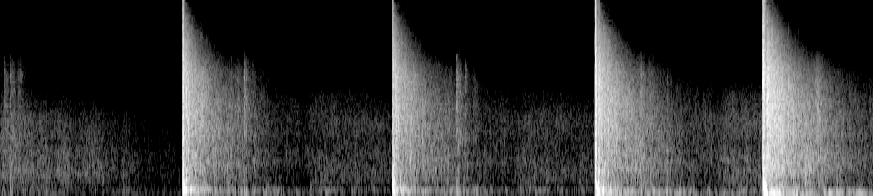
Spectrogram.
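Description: Four loud aerial firework shells bursting in a daytime display, one every two to two and a half seconds. Each is a sharp bang followed by a long rolling echo that fades away.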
